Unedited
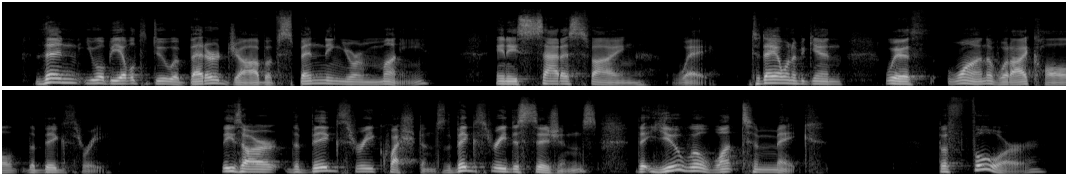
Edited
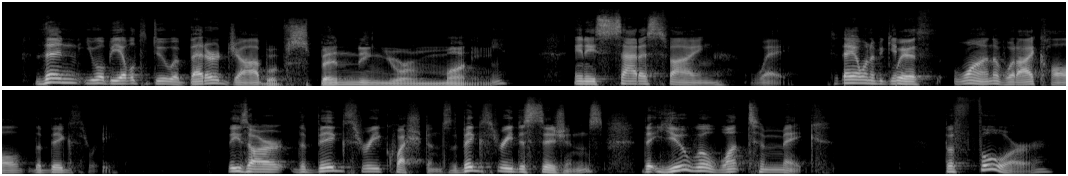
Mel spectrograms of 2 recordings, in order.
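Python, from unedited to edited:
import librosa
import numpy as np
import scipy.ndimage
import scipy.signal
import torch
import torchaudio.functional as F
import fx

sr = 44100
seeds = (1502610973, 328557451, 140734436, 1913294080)

y = fx.studio_fade_out(x, sr, start_s=11.27, length_s=0.31)
y = fx.edit(y, sr, fx.speed_span(start_s=2.59, length_s=1.52, speed=0.66),
    fx.fade_out_to(start_s=6.29, length_s=1.35, floor_db=-21.0),
    fx.cut(start_s=8.16, length_s=0.72), tone=tone)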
